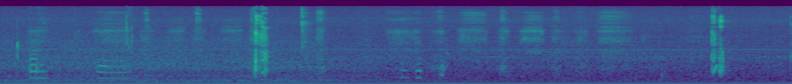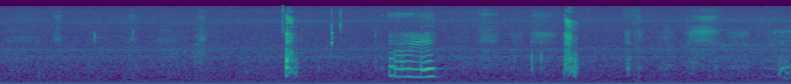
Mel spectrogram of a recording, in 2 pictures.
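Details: Baby girl with hiccups: about five short, sharp catches of breath over sixteen seconds, with a brief coo, in quiet room noise; hiccups.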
